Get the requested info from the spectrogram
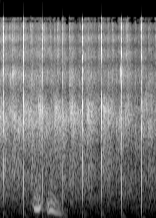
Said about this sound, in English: Come on, give the Lord a clap on.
